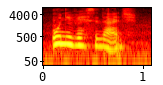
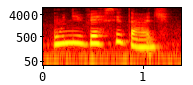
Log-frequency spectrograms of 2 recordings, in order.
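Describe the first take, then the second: First: The u and ni syllables are squeezed together. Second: The u and ni syllables have equal length. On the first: The speaker calls it wrong. "e não universidade" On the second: The speaker calls it right. "o U e o NI, eles têm a mesma duração quando eu falo"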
